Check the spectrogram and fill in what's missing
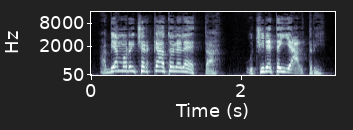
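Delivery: high commanding villain voice; cold command. Acted. Extris leader ordering the others' death, high commanding voice.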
